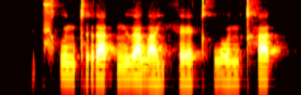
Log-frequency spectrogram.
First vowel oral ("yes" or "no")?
yes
